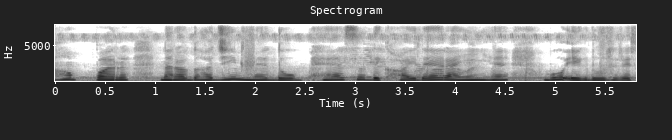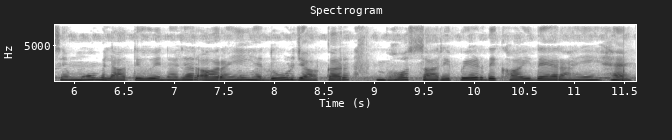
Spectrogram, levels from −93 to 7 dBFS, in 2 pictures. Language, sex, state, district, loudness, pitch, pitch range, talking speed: Hindi, female, Bihar, Madhepura, -16 LUFS, 225 Hz, 215-245 Hz, 160 wpm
